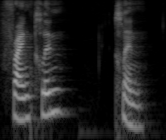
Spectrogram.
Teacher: This last syllable is unstressed. So that vowel is a schwa, no definition. Just go from cl to n.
